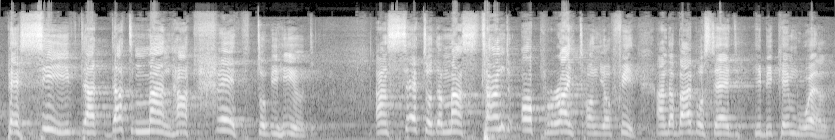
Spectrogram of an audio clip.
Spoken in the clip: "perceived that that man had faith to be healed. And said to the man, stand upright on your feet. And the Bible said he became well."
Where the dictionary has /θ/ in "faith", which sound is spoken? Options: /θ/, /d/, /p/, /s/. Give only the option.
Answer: /θ/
